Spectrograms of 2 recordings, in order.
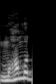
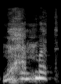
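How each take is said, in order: First: The name is said in a plain Bengali style. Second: The name is said in a heavy Arabic style. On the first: This is the ordinary local way of saying it. The speaker calls it wrong. "আপনি মোহাম্মদ বলতেছেন" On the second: This shows off knowledge of Arabic. The speaker calls it right. "মেহেম্মেদ এরকম বলতে হবে। মানে খুব আরবি।"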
